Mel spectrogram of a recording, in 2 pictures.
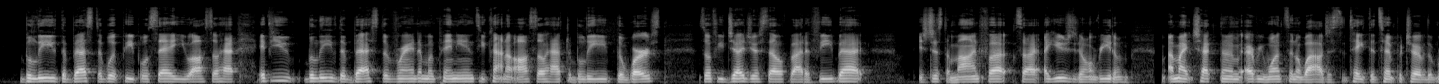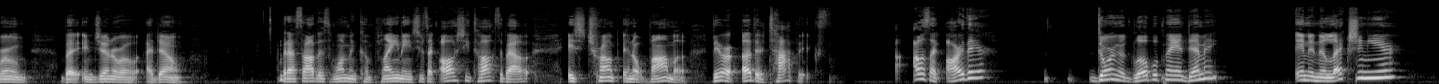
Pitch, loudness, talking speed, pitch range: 130 Hz, -18 LUFS, 215 wpm, 120-145 Hz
